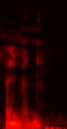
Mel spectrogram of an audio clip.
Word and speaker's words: Feynman: to me by the manufacturer itself which is pronounced feynman f ey n ma n Feynman a review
